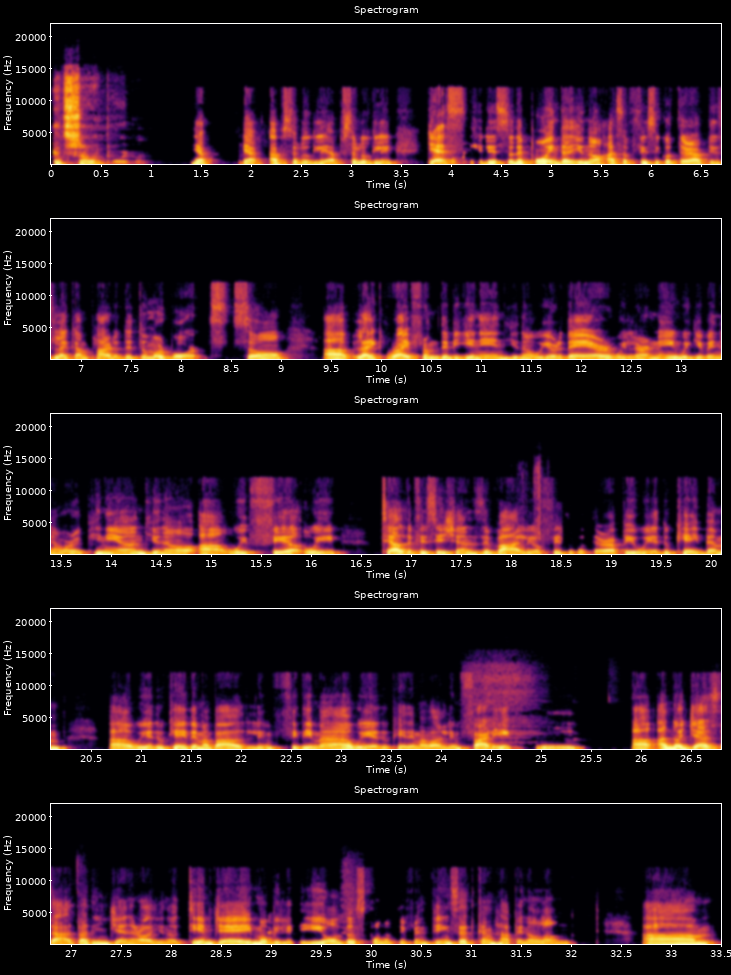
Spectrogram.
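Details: Adult speaker; normal speech.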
